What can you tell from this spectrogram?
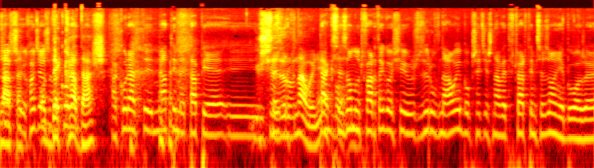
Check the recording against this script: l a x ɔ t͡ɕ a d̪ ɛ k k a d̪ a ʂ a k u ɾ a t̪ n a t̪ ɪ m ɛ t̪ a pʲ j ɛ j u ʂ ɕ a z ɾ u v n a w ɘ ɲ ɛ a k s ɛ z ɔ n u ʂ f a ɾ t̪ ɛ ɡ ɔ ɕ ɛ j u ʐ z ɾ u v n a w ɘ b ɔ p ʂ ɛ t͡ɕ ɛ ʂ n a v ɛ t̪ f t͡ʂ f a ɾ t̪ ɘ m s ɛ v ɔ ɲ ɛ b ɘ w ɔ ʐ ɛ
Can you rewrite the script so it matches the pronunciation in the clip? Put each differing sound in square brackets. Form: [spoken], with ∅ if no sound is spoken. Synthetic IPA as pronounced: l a x ɔ t͡ɕ a d̪ ɛ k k a d̪ a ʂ a k u ɾ a t̪ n a t̪ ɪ m ɛ t̪ a pʲ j ɛ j u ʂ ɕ [ɛ] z ɾ u v n a w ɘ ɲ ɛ a k s ɛ z ɔ n u [t͡ʂ] f a ɾ t̪ ɛ ɡ ɔ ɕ ɛ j u ʐ z ɾ u v n a w ɘ b ɔ p ʂ ɛ t͡ɕ ɛ ʂ n a v ɛ t̪ f t͡ʂ f a ɾ t̪ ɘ m s ɛ [z] ɔ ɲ ɛ b ɘ w ɔ ʐ ɛ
